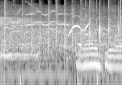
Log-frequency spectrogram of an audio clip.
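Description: Scattered, irregular hand claps ring out close by for a couple of seconds, mixed with gliding vocal sounds like excited cheering or whooping.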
